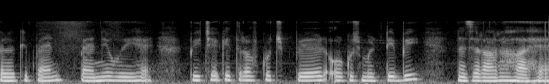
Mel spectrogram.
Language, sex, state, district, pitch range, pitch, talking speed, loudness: Hindi, female, Bihar, Patna, 170-195 Hz, 180 Hz, 210 wpm, -14 LUFS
